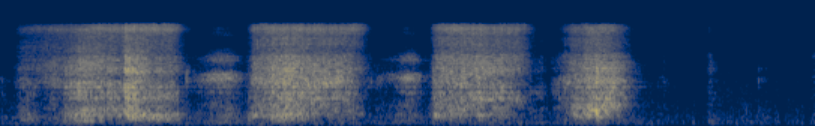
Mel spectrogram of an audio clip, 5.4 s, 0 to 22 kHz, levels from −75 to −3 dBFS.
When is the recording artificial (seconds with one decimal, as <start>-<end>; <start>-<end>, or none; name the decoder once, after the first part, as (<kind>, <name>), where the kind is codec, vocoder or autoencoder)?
0.6-3.8 (vocoder, WaveNeXt)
